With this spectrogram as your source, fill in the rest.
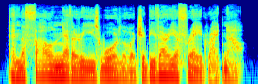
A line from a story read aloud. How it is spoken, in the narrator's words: Dahlia replied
